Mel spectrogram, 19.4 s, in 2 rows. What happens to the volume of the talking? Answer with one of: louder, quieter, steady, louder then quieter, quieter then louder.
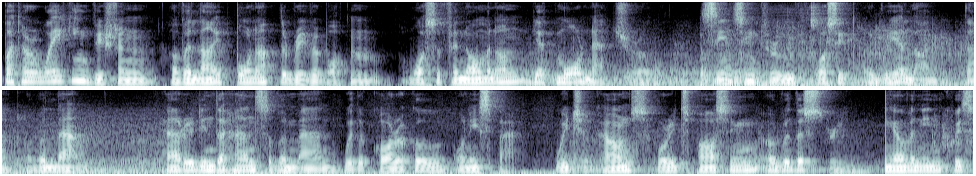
steady.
